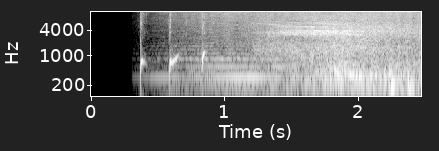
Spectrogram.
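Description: Electronic logo-intro sound effects: three quick plops about a quarter second apart, each sliding up in pitch, followed by a whoosh that grows louder toward the end.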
